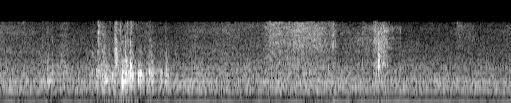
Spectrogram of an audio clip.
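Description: Sheets of paper rustle and shuffle in someone's hands close by.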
